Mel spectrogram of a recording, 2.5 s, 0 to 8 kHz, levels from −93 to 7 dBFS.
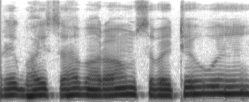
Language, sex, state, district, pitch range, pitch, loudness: Hindi, male, Delhi, New Delhi, 130-155 Hz, 140 Hz, -12 LUFS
